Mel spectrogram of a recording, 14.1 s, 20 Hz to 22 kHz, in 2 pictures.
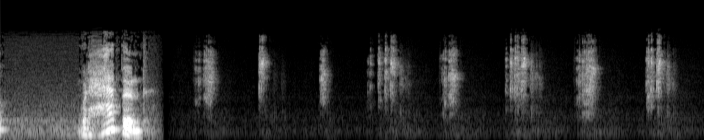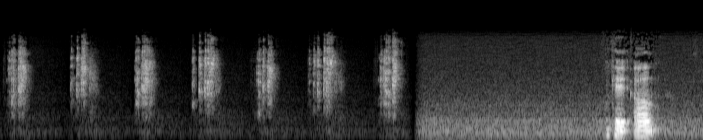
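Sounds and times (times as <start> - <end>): teeth grinding: 2.0 - 11.2.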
